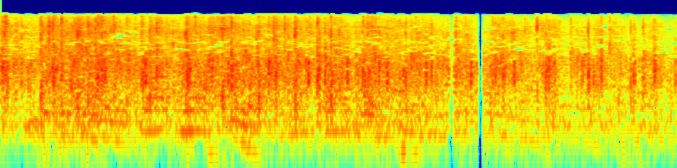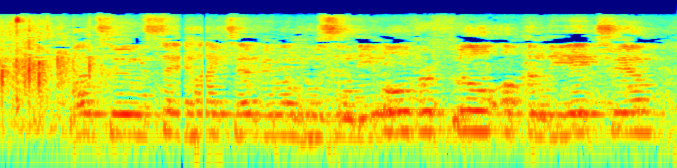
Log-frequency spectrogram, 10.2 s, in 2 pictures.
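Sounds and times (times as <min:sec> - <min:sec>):
large crowd enthusiastic applause: 0:00.0 - 0:05.8
speech: 0:05.9 - 0:10.1.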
